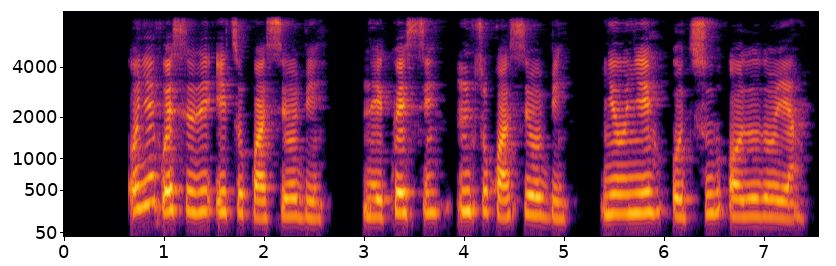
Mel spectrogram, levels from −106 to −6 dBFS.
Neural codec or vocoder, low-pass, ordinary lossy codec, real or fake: none; 7.2 kHz; none; real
